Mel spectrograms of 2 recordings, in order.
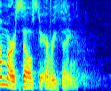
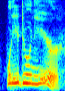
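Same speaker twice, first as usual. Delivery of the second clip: higher-pitched astonished question; mock surprise; 6 semitones higher than usual. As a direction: imitate a nosy stranger's surprise. Retold stranger surprised to see her.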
